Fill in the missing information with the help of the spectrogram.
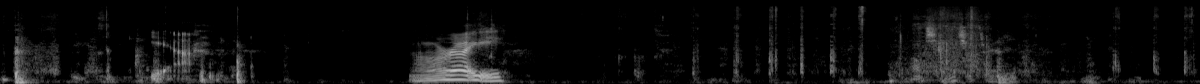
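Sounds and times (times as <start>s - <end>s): scissors snipping fabric: 6.1s - 9.2s, 11.0s - 12.0s.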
